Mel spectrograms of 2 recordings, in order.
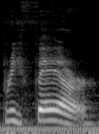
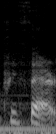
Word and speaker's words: prefer: Prefer, ¿no? Prefer, entonces no es prefer, decimos prefer y la entonación de voz está en la última sílaba y duplicamos la R, ¿no?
